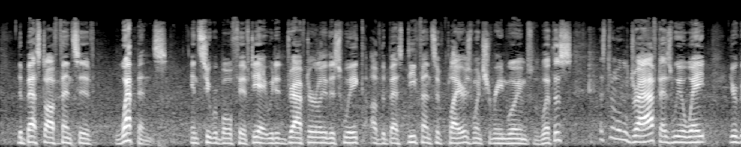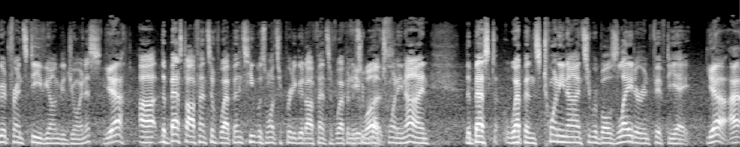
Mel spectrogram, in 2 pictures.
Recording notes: live from Mandalay Bay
